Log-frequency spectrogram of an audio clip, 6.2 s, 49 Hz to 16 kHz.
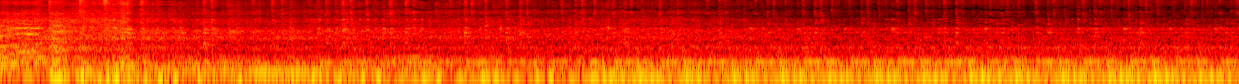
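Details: Dodge A100 (A108) van V8, revived after sitting for years, starts hard then settles into a low, steady burbling idle with no knocks or misses; a stuck valve (low compression in one cylinder) freed after warm-up; normal idle.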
